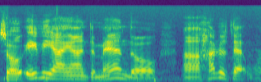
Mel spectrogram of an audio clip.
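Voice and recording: A man speaks at a moderate pace, his fairly high pitch moving in big swings.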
